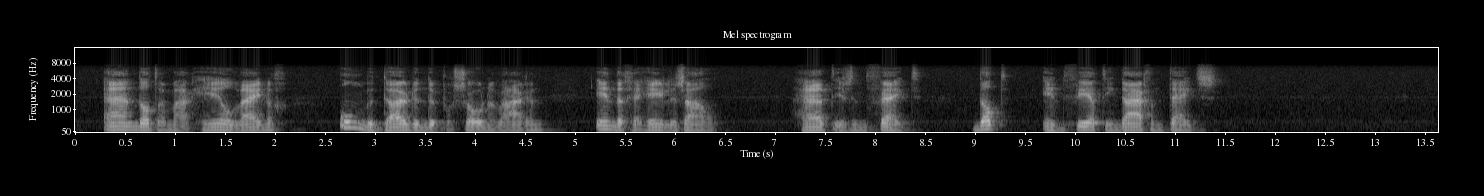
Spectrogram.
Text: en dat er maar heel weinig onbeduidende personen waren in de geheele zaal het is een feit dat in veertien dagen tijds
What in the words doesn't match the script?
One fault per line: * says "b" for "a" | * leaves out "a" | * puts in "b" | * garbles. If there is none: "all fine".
all fine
